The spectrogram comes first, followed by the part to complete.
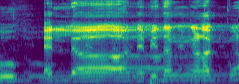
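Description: A man's voice chanting, holding one long steady note from about half a second in, in a melodic intoning style.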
